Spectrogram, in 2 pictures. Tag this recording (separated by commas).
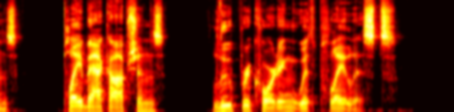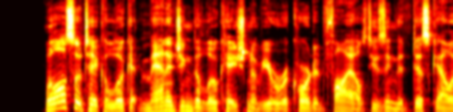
Speech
